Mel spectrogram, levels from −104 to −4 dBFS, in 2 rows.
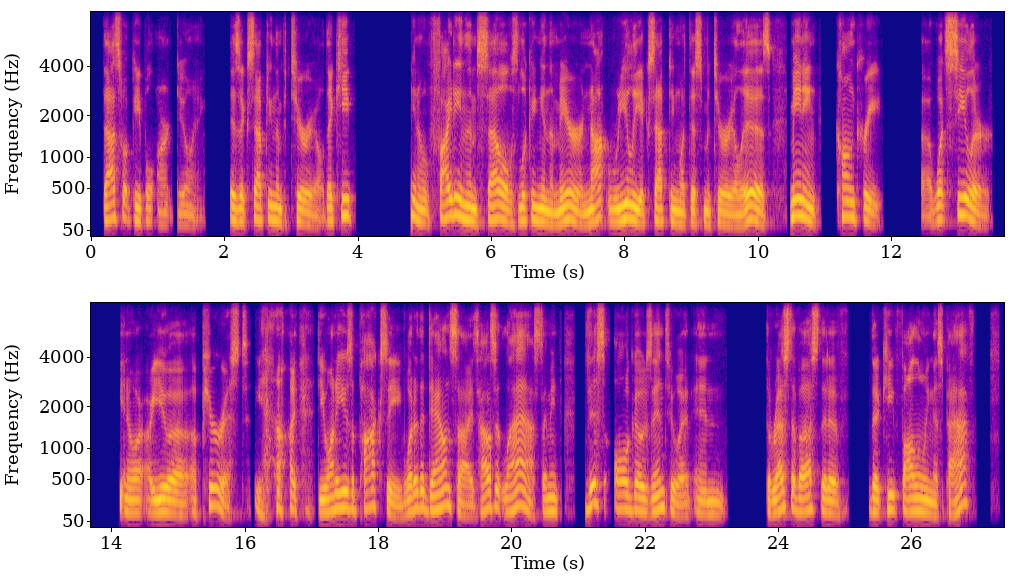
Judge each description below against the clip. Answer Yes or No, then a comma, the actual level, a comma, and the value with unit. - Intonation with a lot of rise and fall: No, average, 5.0 semitones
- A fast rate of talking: No, average, 160 wpm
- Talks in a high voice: No, low, 135 Hz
